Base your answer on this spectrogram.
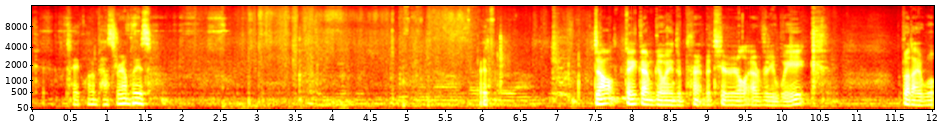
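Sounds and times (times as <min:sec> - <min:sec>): paper rustling: 0:02.0 - 0:07.6.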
